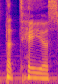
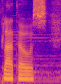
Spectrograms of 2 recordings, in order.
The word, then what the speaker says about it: Plateaus: I pronounced it as Plateus before. I was in my mind, it's like Sanguius Plateus. No, it's Sanguis Plateaus.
